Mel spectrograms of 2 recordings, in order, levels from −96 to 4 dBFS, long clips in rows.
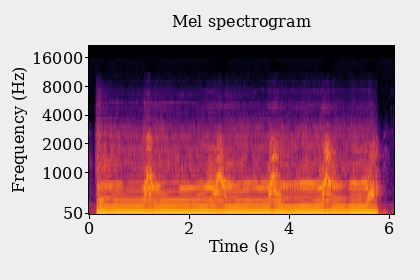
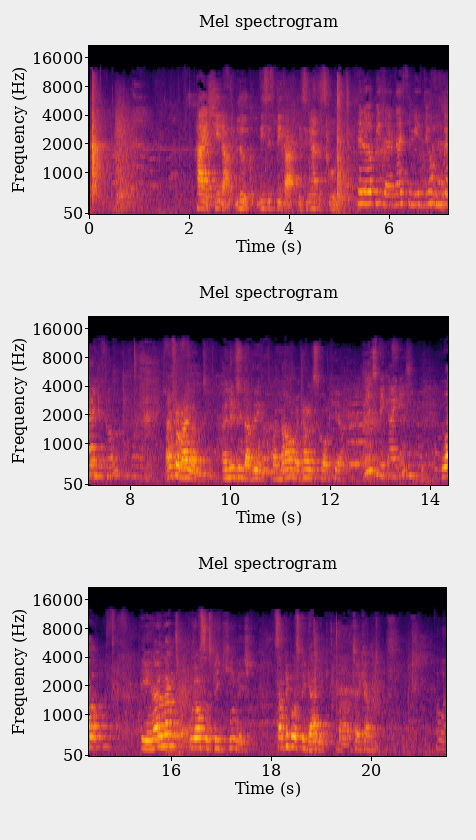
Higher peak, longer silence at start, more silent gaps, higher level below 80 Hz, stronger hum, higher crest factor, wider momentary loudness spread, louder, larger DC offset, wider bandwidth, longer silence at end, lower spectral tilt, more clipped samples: about the same, -4 dBFS vs -2 dBFS; first, 0.15 s vs 0 s; neither; first, -16 dBFS vs -60 dBFS; neither; second, 10 dB vs 20 dB; second, 2 LU vs 21 LU; first, -17 LUFS vs -22 LUFS; neither; second, 3.8 kHz vs 13 kHz; first, 0.25 s vs 0 s; first, -10 dB/octave vs -4.5 dB/octave; neither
